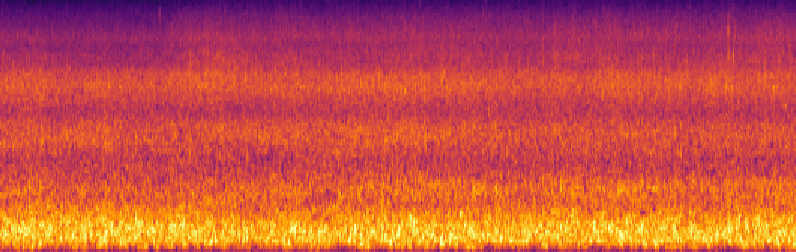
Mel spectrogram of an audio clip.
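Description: Rushing water of a small mountain trout stream running high and fast after heavy rain, a steady, unbroken rush.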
